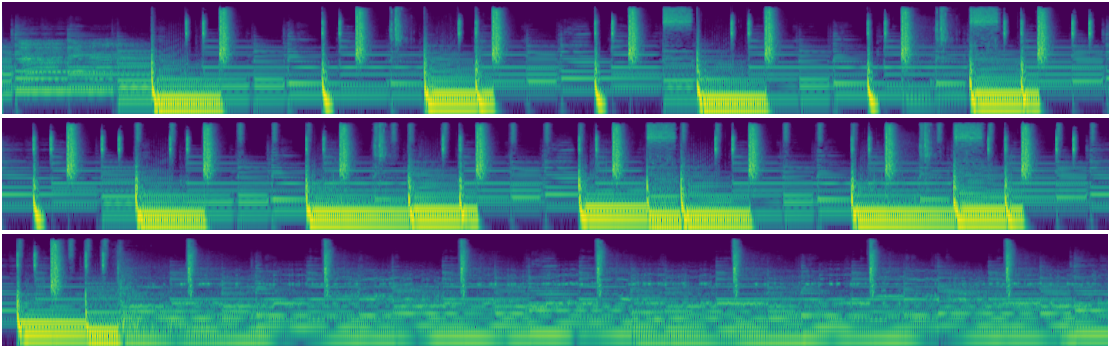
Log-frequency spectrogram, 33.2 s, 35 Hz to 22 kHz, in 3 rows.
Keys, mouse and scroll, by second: 0.0 click, 2.8 BackSpace, 3.5 Tab, 5.7 click, 7.4 Tab, 9.3 click, 11.4 Tab, 13.3 click, 14.8 Tab, 16.7 click, 18.4 Tab, 21.2 click, 25.2 Tab, 26.7 Tab, 28.1 click, 29.8 Delete, 30.5-31.4 drag.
